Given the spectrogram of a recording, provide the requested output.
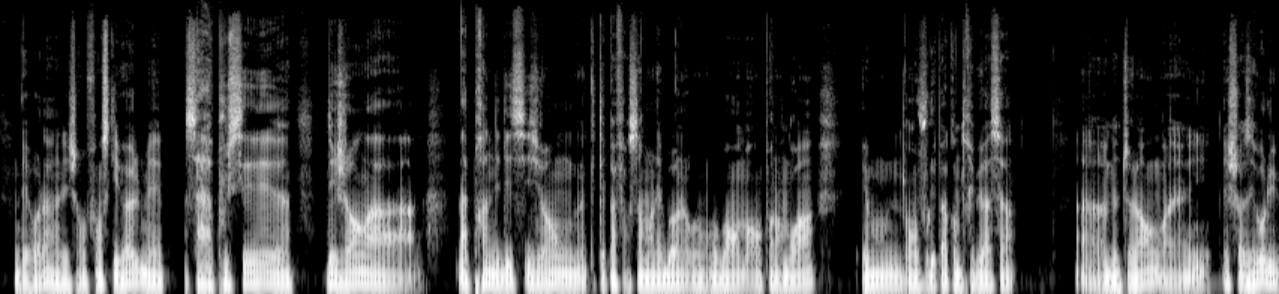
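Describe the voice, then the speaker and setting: A man with a very deep, low voice speaks at a moderate pace and very even loudness, his intonation fairly even, with long, frequent pauses in a dry, close sound with no echo. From French Basque Country (Hendaye). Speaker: surfer and author. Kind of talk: interview. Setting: at guest's home.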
